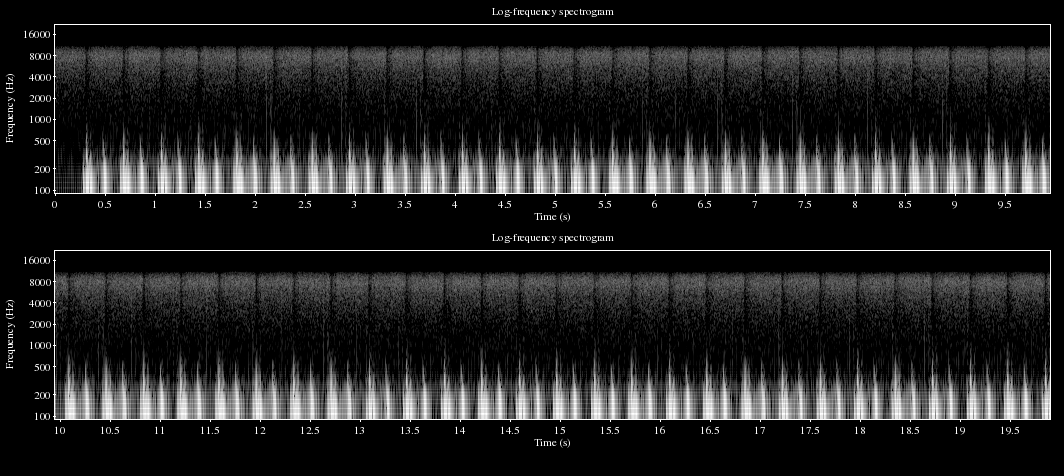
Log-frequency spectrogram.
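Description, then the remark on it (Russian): Rapid, regular heartbeat thuds heard through a stethoscope, recorded from a patient with ischemic heart disease during a paroxysm of supraventricular tachycardia, fast and evenly spaced throughout, with a low booming resonance and a faint background hum, no voices. “Прослушайте запись, сделанную у больного ишемической болезнью сердца в момент пароксизма наджелудочковой тахикардии.”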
